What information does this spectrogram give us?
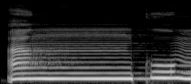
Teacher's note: karena mim sukun menghadapi huruf Sin selain mim dan ba maka mim ini kita bunyikan dengan jelas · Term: izhar syafawi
